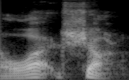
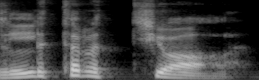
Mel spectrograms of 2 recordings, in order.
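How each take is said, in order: First: The T sounds are dropped and the word is shortened. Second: Every T sound in the word is clearly pronounced. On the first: The speaker is talking normally. "instead of just saying" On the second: The speaker is being posh. "I'm pronouncing the T's"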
